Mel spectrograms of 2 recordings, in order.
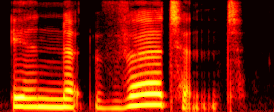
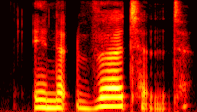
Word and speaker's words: inadvertent: 这个词啊，在发音上大家要注意一下，它的重音落在第三个音节。 inadvertent 无意的 inadvertent 好，那无意的伤害就是 inadvertent harm，那无意的冒犯就是 inadvertent offense。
